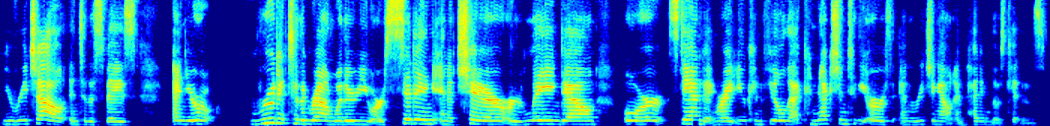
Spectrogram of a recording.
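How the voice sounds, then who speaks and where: A woman's voice: fairly high pitch, fairly even intonation, a little slow, pushed and bright, low-quality recording. A woman with a Philadelphia accent, a dance teacher and author, chatting animatedly in an interview and laughing often. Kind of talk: casual interview chat.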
